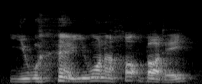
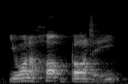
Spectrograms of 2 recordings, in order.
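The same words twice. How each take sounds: First: The vowels are bent to rhyme like the song. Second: The words are said plainly, without forcing a rhyme. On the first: It copies the singer's delivery. "I've obviously read it in the way that she" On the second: It is just reading the words. "I'll read it without it even trying to rhyme"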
